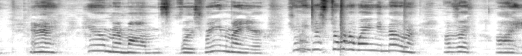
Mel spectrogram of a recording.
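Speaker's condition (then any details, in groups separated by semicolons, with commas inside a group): Brain injury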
